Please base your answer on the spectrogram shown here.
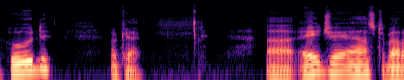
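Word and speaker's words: Houd: How do you pronounce his name? H O U D. Hood.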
